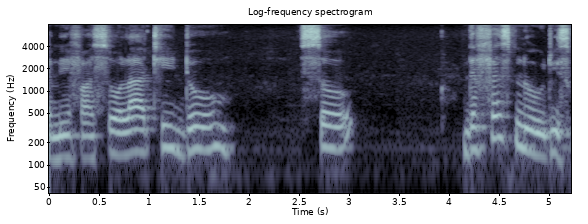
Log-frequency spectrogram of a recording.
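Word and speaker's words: doh: We have already seen that we have the major scale, which is do, re, mi, fa, sol, la, ti, do. So the first note is called do, as in D-O-H, do.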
